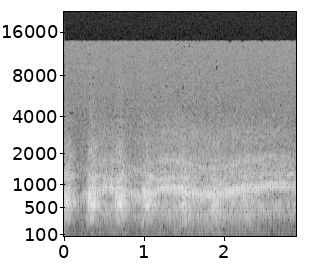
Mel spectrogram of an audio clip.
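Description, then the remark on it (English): A massive dog barks a few times in quick succession on a snowy trail, then the sound stretches into a sustained, slightly falling whine. It is moderately loud, with no talking. “And then, barking his determination, King turned and raced down the trail.”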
